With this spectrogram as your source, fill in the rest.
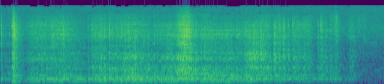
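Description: Long nails scratch the lower sides and front of a medium-hard, hollow green plastic bin with a lid. The result is a steady, rasping scrape with a hollow low-mid tone and brighter bursts of friction, starting with a sharp scratch and fading toward the end.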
